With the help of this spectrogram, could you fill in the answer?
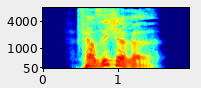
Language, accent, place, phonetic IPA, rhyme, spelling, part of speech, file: German, Germany, Berlin, [fɛɐ̯ˈzɪçəʁə], -ɪçəʁə, versichere, verb, De-versichere.ogg
- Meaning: inflection of versichern: 1. first-person singular present 2. first/third-person singular subjunctive I 3. singular imperative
